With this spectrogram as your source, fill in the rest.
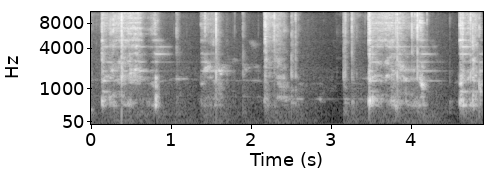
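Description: Banana stem is mixed with fried potatoes and spices in a cooking pot, giving short bursts of utensil scrapes and clinks. The bursts come in an uneven rhythm, close up and separated by quiet gaps.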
